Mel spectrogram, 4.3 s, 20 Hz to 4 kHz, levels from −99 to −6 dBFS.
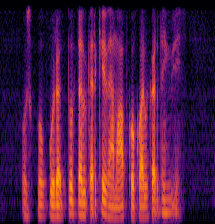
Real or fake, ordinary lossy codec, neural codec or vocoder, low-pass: fake; none; codec, 16 kHz, 0.7 kbps, FocalCodec; 3.6 kHz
